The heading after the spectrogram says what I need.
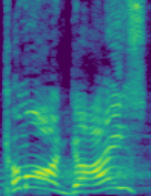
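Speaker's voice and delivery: high, loud pep call to the team; rallying shout. Retold or imitated. Calling teammates to rally, loud high shout. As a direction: fire up the losing team.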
